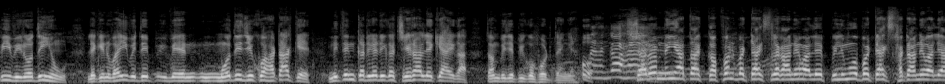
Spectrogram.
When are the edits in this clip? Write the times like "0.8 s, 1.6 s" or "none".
5.9 s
